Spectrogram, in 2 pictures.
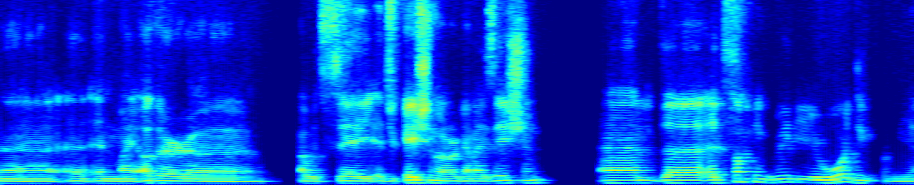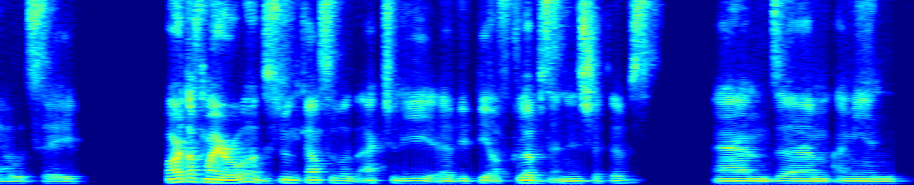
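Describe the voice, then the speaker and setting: Deep-voiced man, halting. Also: a little mellow. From Lebanon. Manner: hesitant, many fillers and "I would say". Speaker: MBA student council member. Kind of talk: interview answers.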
